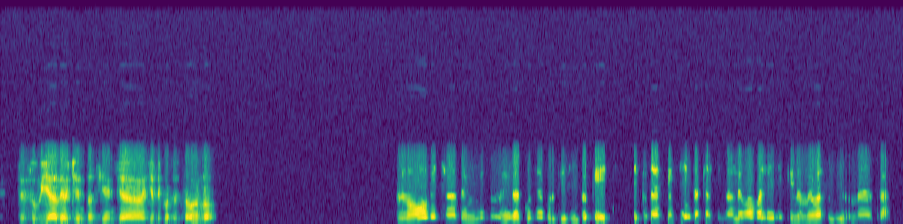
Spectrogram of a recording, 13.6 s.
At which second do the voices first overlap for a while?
none

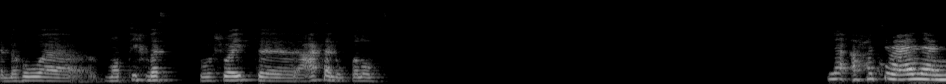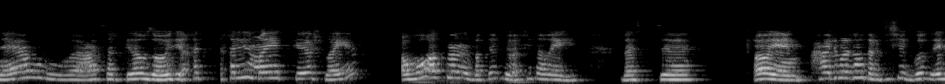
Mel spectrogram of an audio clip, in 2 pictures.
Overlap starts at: none

